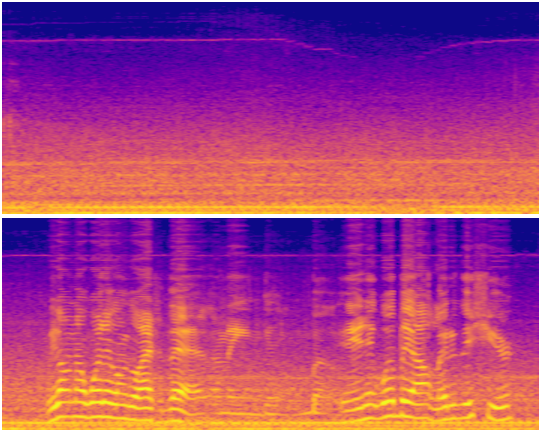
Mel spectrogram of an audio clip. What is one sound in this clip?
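A truck engine rumbles steadily at a low pitch.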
